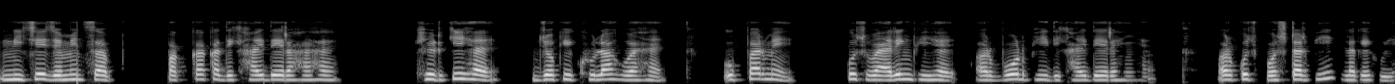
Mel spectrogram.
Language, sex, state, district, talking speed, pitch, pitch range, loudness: Hindi, female, Chhattisgarh, Balrampur, 155 wpm, 215 Hz, 205-230 Hz, -17 LUFS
